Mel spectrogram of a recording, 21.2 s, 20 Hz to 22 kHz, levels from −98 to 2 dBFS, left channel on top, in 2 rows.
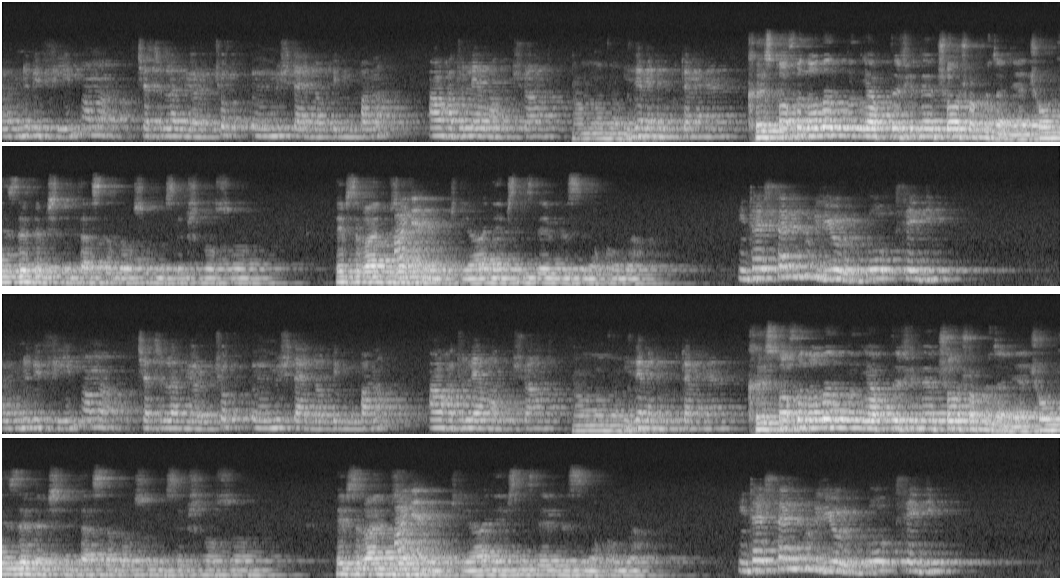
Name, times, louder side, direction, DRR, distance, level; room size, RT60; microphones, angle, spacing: voice 1, 0.0-3.8 4.3-5.5 6.2-7.3 14.5-14.9 17.9-19.9, equal, 10° left, 0 dB, 6.2 m, -26 dB
voice 2, 5.7-6.2 7.5-13.1 13.9-16.9, left 1 dB, 60° left, 2 dB, 6.4 m, -18 dB
29.5 x 20.5 x 8.2 m, 1.3 s
head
